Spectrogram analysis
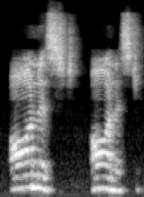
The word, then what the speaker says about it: honest: An honest person. See, these H, honest, H is silent there.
